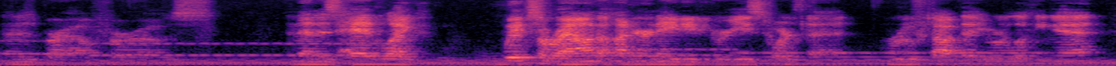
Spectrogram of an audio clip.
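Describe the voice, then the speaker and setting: A man improvising tabletop game narration as game master, haltingly searching for his words. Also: medium pitch, little pitch movement. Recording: roomy, distant mic, music underneath.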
